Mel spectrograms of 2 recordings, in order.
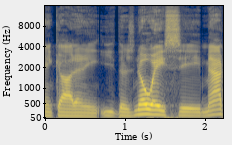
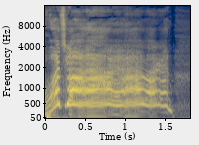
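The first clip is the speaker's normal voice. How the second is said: put-on raw, rasping yell, pitched very high. Recounting being attacked, the speaker acts out his past self yelling: retelling his own yell. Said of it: "I'm like yelling".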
